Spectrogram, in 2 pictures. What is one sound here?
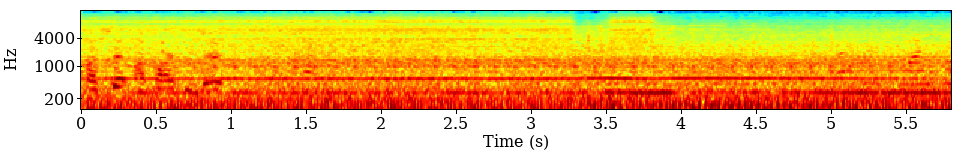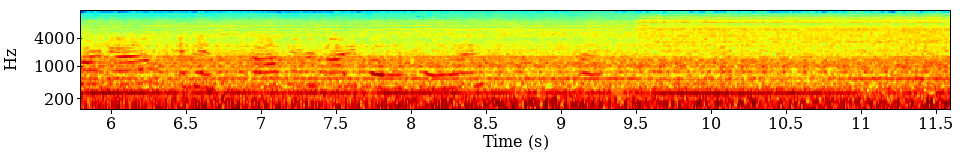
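A tow truck engine idles nearby with a steady low rumble.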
